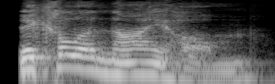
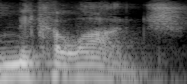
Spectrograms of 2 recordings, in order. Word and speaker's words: Nikolaj: Nikolaj of Astralis has a Danish name, so if you see it written, it looks like it should be pronounced Nikolaj, so there's a J at the end. But actually, phonetically, you pronounce it Nikolaj.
